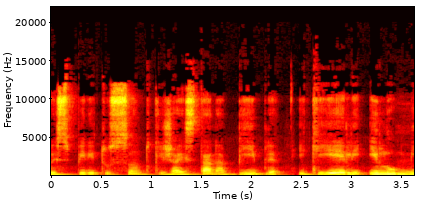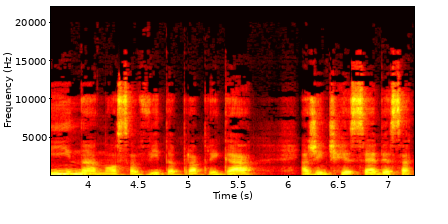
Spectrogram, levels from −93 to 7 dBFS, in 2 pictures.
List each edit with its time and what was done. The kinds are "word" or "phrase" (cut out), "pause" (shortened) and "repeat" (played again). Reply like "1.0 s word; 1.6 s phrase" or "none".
2.4 s pause; 6.1 s word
